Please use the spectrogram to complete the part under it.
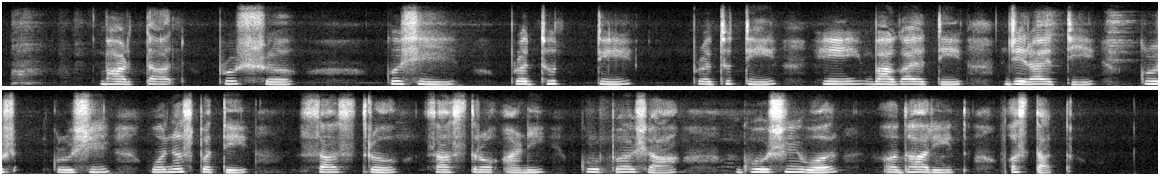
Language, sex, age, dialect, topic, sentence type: Marathi, female, 18-24, Southern Konkan, agriculture, statement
